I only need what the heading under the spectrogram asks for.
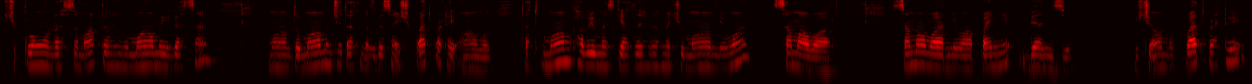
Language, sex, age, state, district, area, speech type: Kashmiri, female, 30-45, Jammu and Kashmir, Baramulla, rural, spontaneous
